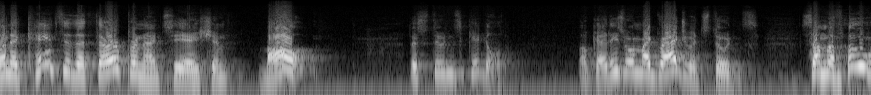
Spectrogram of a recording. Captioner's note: southern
